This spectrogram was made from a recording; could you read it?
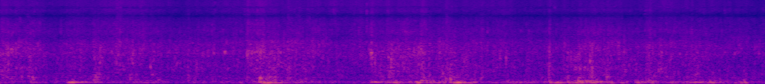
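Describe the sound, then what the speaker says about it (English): Rough, choppy water slaps and churns around a yacht in Juneau, Alaska, while gusty wind buffets the microphone, with irregular surges of louder splashing. "That is some choppy water."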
